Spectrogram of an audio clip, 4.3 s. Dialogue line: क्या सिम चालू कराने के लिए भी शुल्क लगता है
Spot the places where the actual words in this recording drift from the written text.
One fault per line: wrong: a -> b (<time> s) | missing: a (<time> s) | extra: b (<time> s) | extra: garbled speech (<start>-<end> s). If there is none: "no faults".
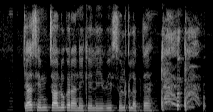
no faults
